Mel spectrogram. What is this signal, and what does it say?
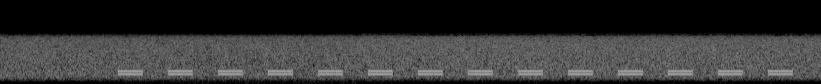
Telephone call progress tone (North American plan), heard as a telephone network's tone, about 480, 620 Hz, 0.25 s on and 0.25 s off, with phone line noise. Congestion tone.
